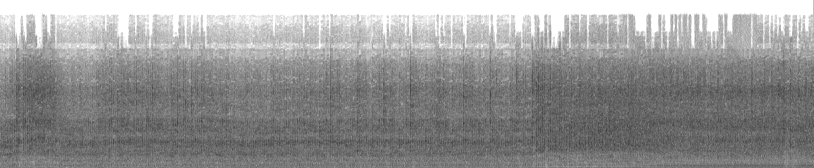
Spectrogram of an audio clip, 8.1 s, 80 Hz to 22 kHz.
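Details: Early Case 930 diesel tractor, believed 1960, unstarted about 14 years, new filters, final filter primed, no exhaust manifold: loud uneven clatter, heavy low rumble, a couple of cylinders not firing cleanly, liquid from one; later ran out of diesel.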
